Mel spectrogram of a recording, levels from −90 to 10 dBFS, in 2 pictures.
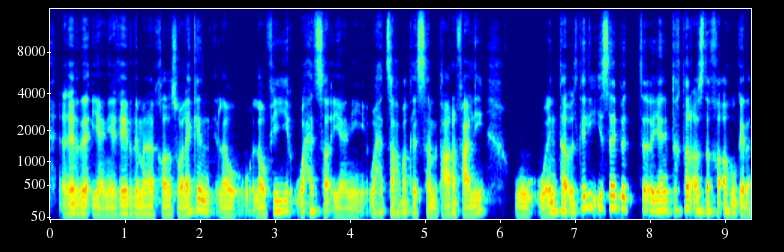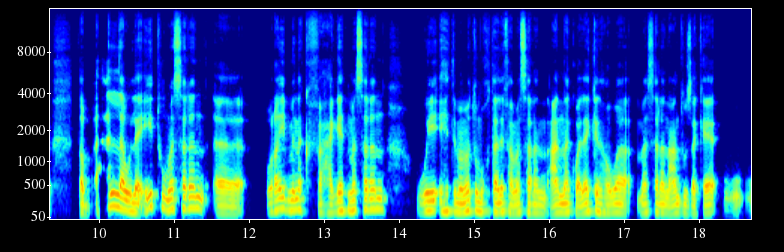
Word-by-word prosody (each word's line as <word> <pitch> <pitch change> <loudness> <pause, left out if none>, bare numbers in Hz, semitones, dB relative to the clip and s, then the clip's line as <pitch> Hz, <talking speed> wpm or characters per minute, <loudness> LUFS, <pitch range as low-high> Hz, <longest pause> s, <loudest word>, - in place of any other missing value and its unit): غير 105 +1 +3
يعني 85 -1 -1
غير 100 +3 +2
دماغك 95 -1 0
خالص 95 0 -1
ولكن 140 -4 +2
لو 85 -1 -2
لو 85 +2 +2
في 125 +6 -2
واحد 120 - -2
صا 120 - +1
يعني 80 -3 -5
واحد - - -4
صاحبك 110 -1 -3
لسّه 95 0 -1
متعرّف - - -2
عليه - - +1 0.4
و 90 -2 -3
وأنت 115 +2 +2
قُلت 120 +10 +1
لي 165 0 -1
إزاي 165 0 +3
بت 150 -2 -3
يعني 130 -1 +2
بتختار 135 +2 +1
أصدقائك 120 -1 0
وكده، 110 - -1 0.4
طب - - -1 0.2
هل 180 0 +5
لو 135 -5 +7
لقيته 175 +8 +2
مثلًا 155 +3 +2
آآ 95 -2 -1 0.3
قريّب 145 +2 +1
منّك 135 +1 0
في 105 - -5
حاجات 120 +5 0
مثلًا، 140 +2 +1 0.4
واهتماماته 120 0 +2
مختلفة 115 -2 0
مثلًا 100 -2 -1
عنّك 110 +3 +2
ولكن 115 +3 +2
هو 105 0 0
مثلًا 105 -2 -2
عنده 100 +2 -1
ذكاء - - 0
و - - -10
115 Hz, 155 wpm, -24 LUFS, 100-130 Hz, 0.4 s, لو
